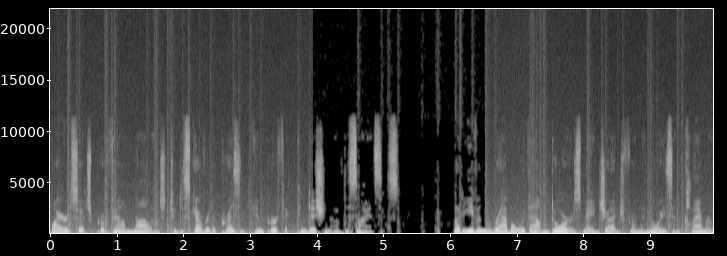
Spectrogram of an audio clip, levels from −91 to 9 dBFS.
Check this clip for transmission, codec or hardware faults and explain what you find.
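One fault appears: overdone noise removal from 3.94 to 6.53 s. A noise reduction stage set too aggressively mutes any frequency band resembling its noise estimate, dragging quiet speech detail down too. The background drops and breaks up into twinkling specks. Unlike low-bitrate codec smearing, the artefacts follow the background's level. The steady room noise, about 19 dB below the speech outside that span, is what the tool was attacking.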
